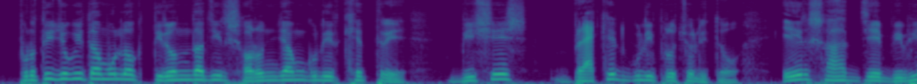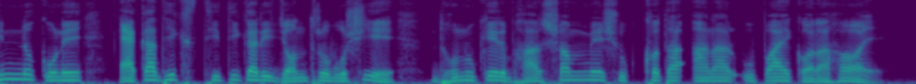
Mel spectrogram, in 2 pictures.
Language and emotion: Bengali, neutral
